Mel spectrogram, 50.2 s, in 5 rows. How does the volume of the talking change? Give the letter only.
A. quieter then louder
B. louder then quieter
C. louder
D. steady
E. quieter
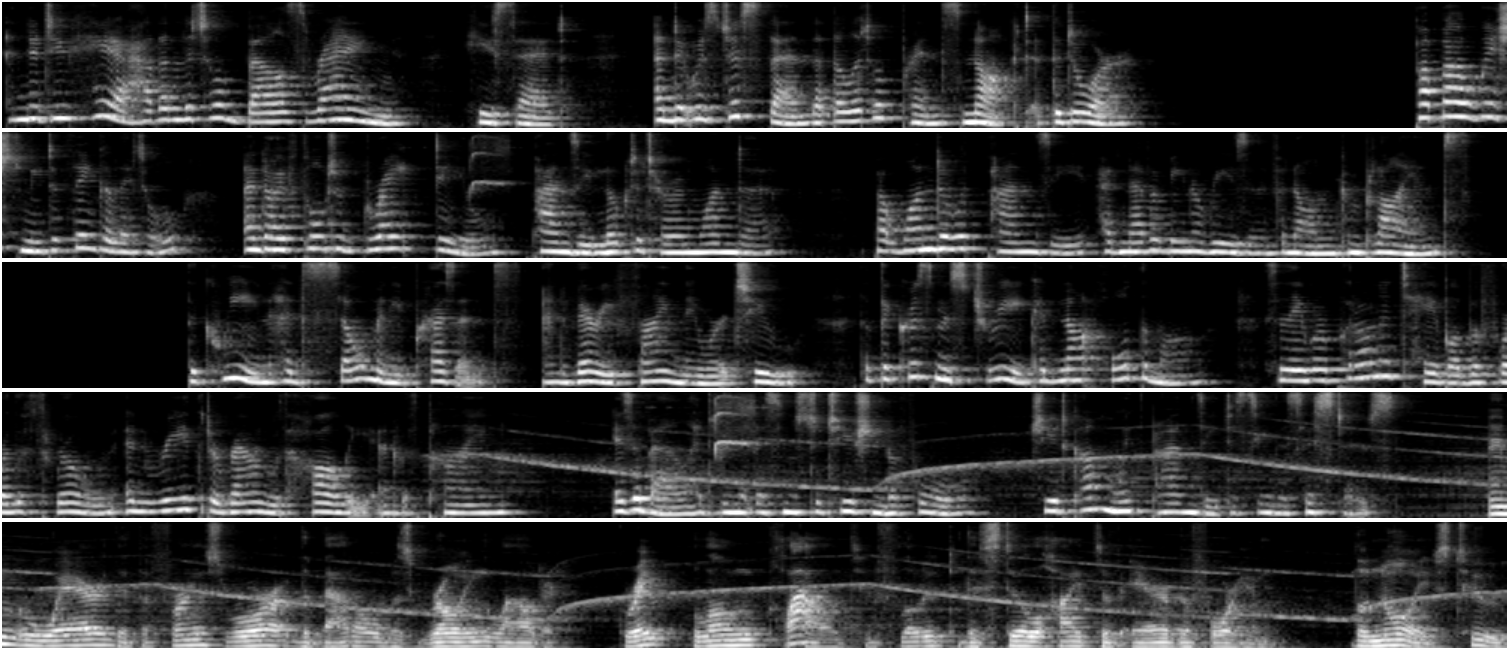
D.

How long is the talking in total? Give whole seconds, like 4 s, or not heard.
45 s.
